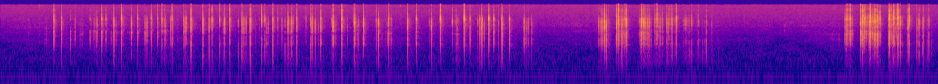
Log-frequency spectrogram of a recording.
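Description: Long nails scratch over the rhinestone-covered plastic back of an oval hair brush with a silver metal-look handle. The result is rapid, bright, crisp scratching clicks in three bursts: a long run over the first five seconds, a short cluster around six seconds, and a final flurry near the end. A faint steady low hum sits underneath throughout.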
